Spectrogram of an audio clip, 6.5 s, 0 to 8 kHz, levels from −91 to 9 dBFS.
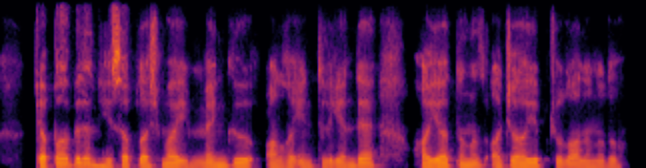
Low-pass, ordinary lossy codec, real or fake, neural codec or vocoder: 7.2 kHz; Opus, 16 kbps; real; none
